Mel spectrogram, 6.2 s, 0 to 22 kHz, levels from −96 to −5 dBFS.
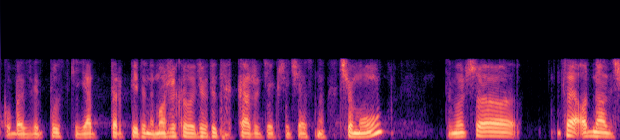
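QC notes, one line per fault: Throughout, G.729 codec: the speech has the thin, band-limited sound of this low-rate VoIP coder, and the damage is plainly audible. Nothing above 4 kHz comes through, so sibilance and air are gone. The coder rebuilds each 10 ms frame from a vocal tract filter, a pitch predictor and a handful of pulses rather than the actual waveform. That's where the rough, synthetic edge on the voice comes from, and it fits an 8 kbit/s stream.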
